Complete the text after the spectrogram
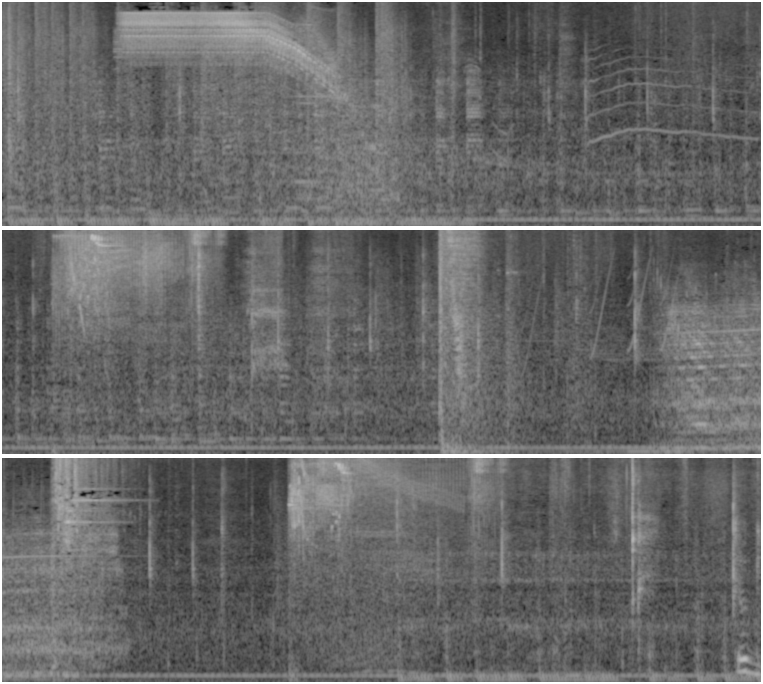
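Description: Electronic whooshes and zaps from a video game swell and fade.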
